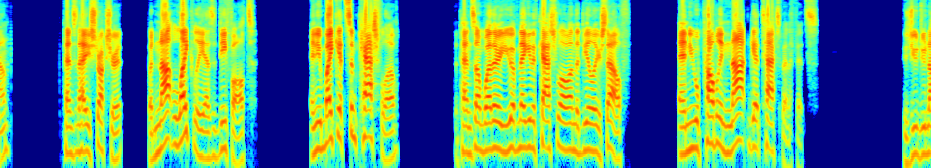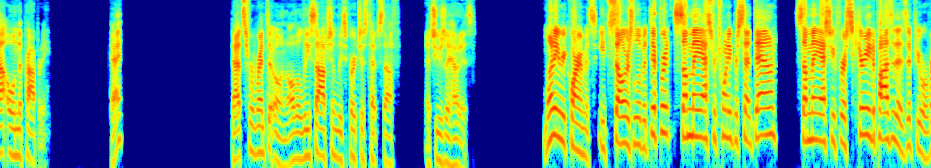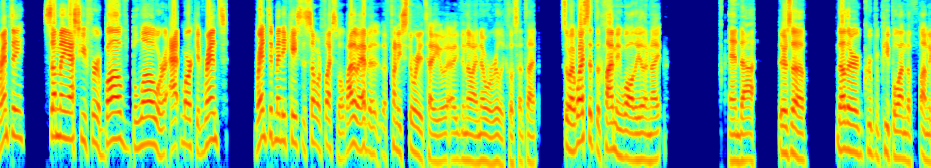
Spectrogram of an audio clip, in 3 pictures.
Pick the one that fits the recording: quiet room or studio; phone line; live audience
live audience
